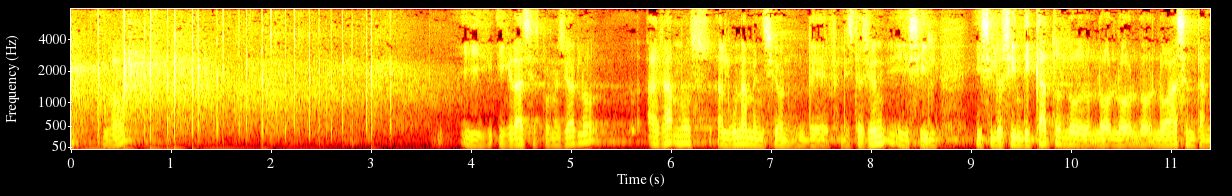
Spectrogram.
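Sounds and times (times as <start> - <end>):
applause from a small group: 0.0 - 3.6
speech: 0.3 - 0.8, 3.9 - 11.3.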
